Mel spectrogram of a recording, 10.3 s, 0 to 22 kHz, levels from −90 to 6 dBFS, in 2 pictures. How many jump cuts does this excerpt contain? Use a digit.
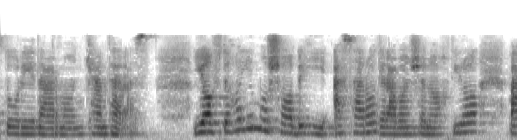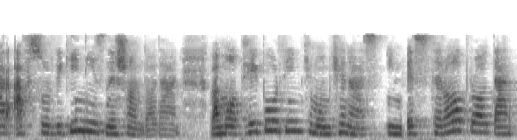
2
